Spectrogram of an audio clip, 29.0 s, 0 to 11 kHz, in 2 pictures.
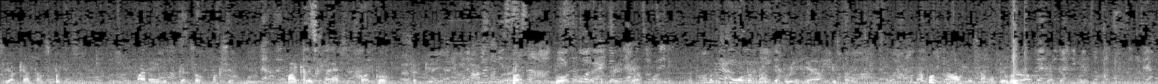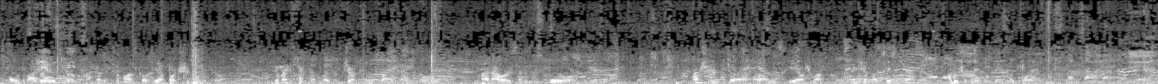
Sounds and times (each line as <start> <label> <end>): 0.0 Boarding passengers on the plane 28.9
